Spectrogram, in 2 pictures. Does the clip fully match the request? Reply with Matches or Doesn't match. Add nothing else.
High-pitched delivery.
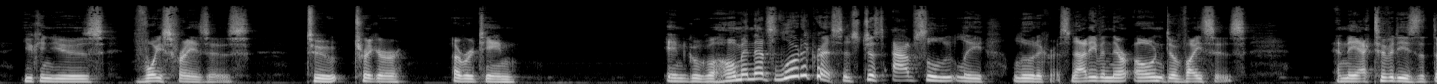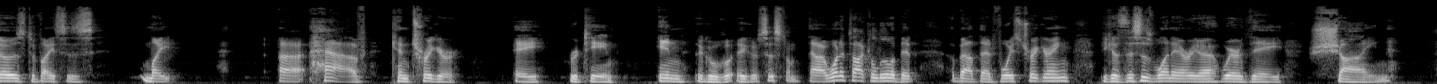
Doesn't match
